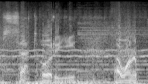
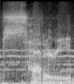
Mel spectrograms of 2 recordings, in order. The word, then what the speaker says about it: Satori: stage, pseudo-psychic girl named Satori, my Gaijin accent wants to pronounce her name Satori, but I know people would kill me if I tried to say it that way.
